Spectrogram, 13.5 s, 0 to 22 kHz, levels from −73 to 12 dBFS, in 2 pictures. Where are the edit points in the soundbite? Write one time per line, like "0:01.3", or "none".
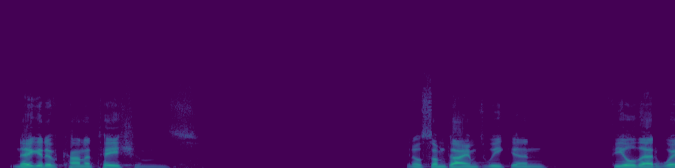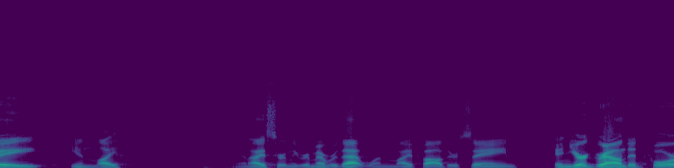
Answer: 0:09.0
